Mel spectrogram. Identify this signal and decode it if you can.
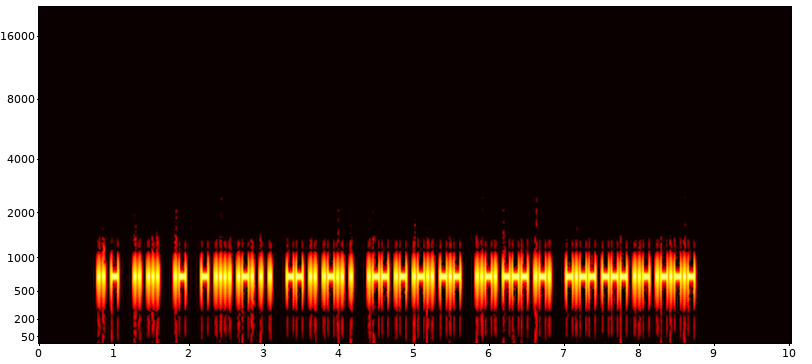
Morse code, heard as a keyed tone, about 40 wpm, 700 Hz. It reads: IT IS A THREE MILE WALK FOR YOU.
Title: Sentences from Top 1000 Words - Review Part 1 - 40wpm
